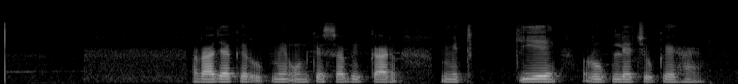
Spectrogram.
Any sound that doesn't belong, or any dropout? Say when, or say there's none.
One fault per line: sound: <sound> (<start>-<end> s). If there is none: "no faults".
no faults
